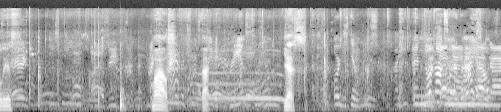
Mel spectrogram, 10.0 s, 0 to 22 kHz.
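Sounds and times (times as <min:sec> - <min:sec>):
faint voices of players and spectators: 0:00.0 - 0:10.0.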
